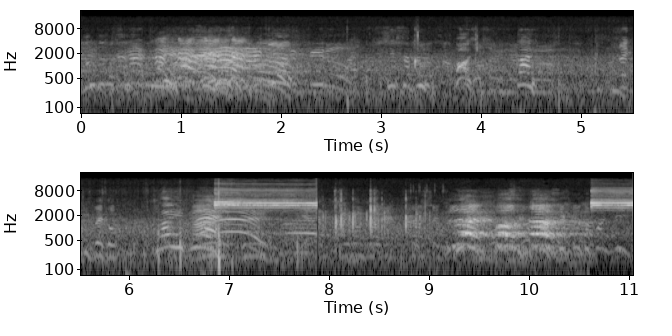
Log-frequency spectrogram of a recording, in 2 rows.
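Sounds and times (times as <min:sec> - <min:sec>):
men shouting: 0:00.0 - 0:07.9, 0:09.1 - 0:11.0
referee's whistle blast: 0:06.8 - 0:07.9, 0:10.6 - 0:11.0.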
